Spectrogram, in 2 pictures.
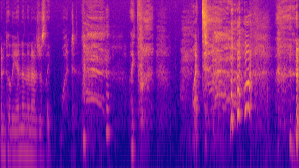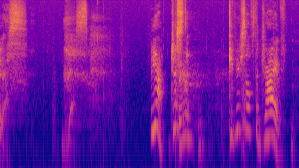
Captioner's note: laughs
